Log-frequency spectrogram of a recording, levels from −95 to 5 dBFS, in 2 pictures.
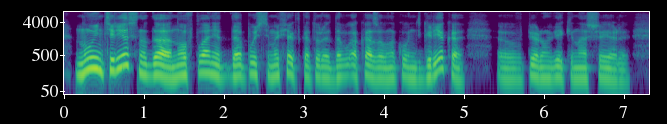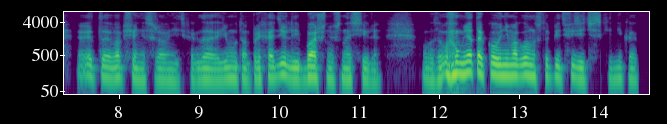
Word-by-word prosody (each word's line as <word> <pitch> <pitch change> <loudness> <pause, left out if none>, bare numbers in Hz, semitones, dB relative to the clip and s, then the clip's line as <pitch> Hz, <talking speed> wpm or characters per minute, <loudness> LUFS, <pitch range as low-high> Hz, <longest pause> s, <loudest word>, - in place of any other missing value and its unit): Ну, 190 +10 +6
интересно, 200 - +4
да, 140 -3 +8
но 140 +4 +2
в - - -20
плане, 165 -5 +2
допустим, 135 +1 -1
эффект, 140 -3 -2
который 125 -1 -3
дав 125 +3 -3
оказывал 120 -4 0
на 120 - -3
какого-то 115 -2 -6
грека, 130 - 0 0.4
э, 115 - -9 0.2
в - - -15
1 120 0 -2
веке 120 0 -5
нашей 115 +1 -4
эры, 100 -2 -6 0.4
это 125 -1 -5
вообще 120 +1 -4
не 105 -1 -7
сравнить, 105 -2 -10
когда 110 0 -5
ему 115 +2 -5
там 110 -3 -8
приходили 120 +4 -3
и 115 - -1
башню 115 -1 +2
сносили. 110 -2 -9 0.5
Вот 105 -2 -10
у 145 +6 +3
меня 165 +2 +5
такого 145 -2 +4
не 140 0 +2
могло 140 +1 +2
наступить 130 -2 -5
физически 115 -2 -8
никак. 110 -1 -11
120 Hz, 165 wpm, -21 LUFS, 115-140 Hz, 0.5 s, да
